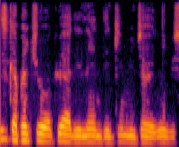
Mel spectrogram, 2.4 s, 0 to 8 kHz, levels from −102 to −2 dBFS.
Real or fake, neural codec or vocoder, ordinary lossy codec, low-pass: real; none; none; 7.2 kHz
